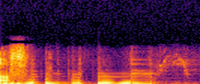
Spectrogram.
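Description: Recorded electric bass guitar track playing plucked notes with the high-frequency EQ boost switched out, so the strings sound slightly dull. The notes stop in the last half second.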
